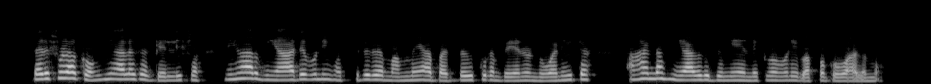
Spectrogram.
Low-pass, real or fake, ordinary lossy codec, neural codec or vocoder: 5.4 kHz; fake; MP3, 48 kbps; codec, 16 kHz, 4 kbps, FunCodec, trained on LibriTTS, 50 frames a second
